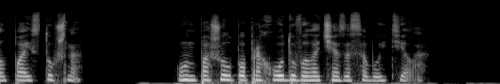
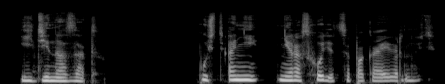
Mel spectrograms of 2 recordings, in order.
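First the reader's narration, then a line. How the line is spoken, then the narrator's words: Indifferent, less commanding tone. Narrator (Russian): сказал он менее повелительным, равнодушным тоном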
